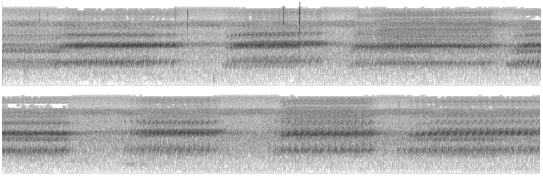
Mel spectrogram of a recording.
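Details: Multiple Gray Treefrogs (Hyla versicolor) sing at night in late May in a brushy, wooded undeveloped lot in Carolina, Rhode Island, giving musical, pulsed trills about a second long, repeated every couple of seconds.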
